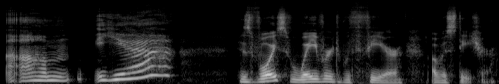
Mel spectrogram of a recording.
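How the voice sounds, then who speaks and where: A man with a fairly low voice narrates fiction from a script. He reads as a storyteller would for an audiobook. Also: lively intonation, a little slow, darkish tone. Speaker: podfic narrator.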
